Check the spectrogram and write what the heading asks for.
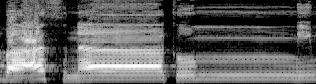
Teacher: میم ساکن کے بعد ایک اور میم آ گئی، ادغام شفوی ہو گیا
